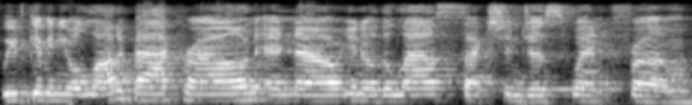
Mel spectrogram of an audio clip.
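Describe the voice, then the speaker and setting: A woman at a moderate pace, with audible room echo. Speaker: art lecturer. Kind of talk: lecture discussion.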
